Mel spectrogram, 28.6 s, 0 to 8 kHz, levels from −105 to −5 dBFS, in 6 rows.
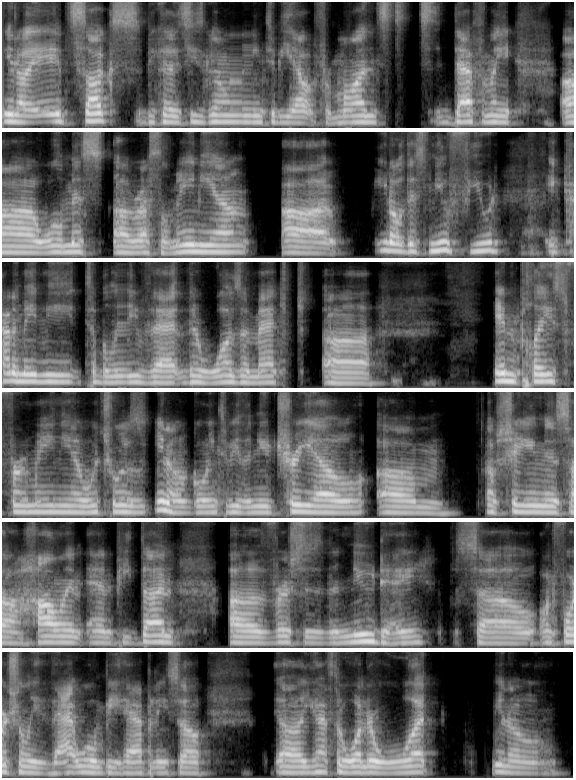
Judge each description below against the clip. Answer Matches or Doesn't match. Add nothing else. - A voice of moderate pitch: Matches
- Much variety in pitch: Doesn't match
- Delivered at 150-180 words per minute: Matches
